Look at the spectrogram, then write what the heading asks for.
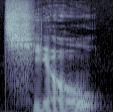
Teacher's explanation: So 球 with a second tone, that's a rising tone.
